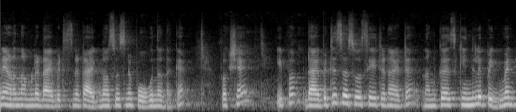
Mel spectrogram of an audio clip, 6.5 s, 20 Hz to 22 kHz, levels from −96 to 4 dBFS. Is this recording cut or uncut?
uncut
